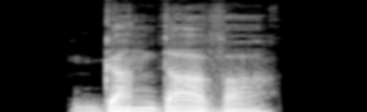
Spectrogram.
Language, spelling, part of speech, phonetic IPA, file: Polish, Gandawa, proper noun, [ɡãnˈdava], Pl-Gandawa.ogg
